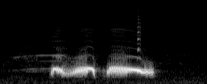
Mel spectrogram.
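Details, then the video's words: Spotted dove cooing in the thúc gù style with a giọng thổ voice, used to provoke wild doves: two low, mellow coo phrases back to back, the second longer and slightly falling, in quiet surroundings. "tiếng chim cu gáy THÚC GÙ giọng thổ"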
